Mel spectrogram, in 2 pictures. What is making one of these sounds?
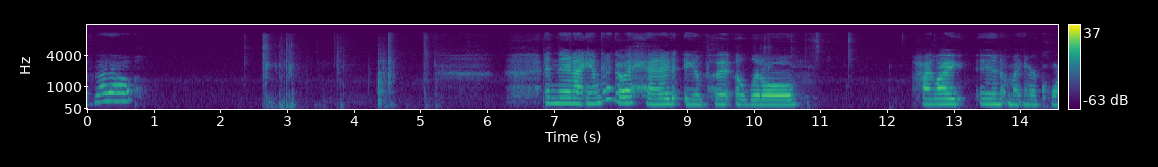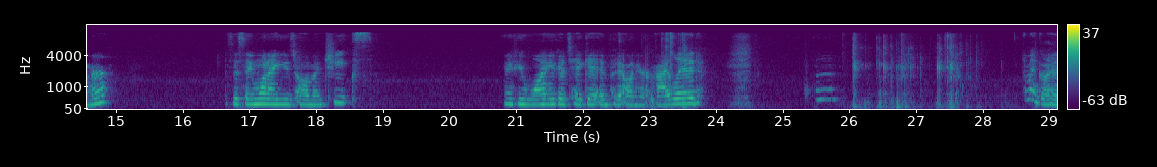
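A young woman talks calmly and closely into a microphone, in short bursts with pauses.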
